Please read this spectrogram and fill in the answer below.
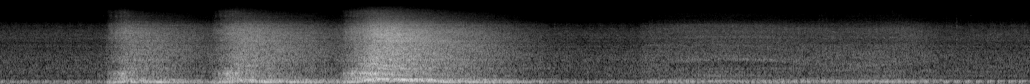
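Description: Honda CL500's 471cc parallel-twin engine revved three times, the third blip the loudest with the revs falling away after it, then settling to a steady idle, echoing in a concrete tunnel.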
